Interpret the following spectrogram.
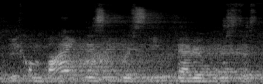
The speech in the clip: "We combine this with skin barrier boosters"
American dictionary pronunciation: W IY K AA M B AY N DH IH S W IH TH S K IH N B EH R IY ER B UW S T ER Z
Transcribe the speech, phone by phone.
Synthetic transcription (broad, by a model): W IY K AA M B AY N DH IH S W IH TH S IH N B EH R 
